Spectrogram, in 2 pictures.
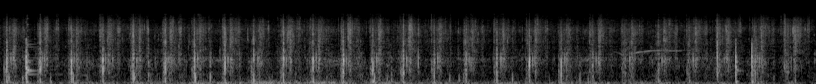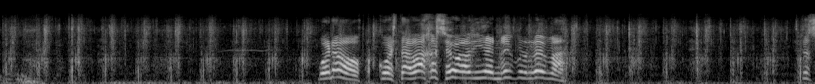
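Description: Running footsteps thud rapidly on a dirt trail.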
